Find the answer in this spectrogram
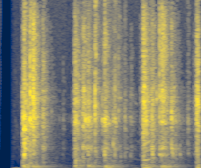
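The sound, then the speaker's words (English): Keyboard typing while writing an email: four short bursts of clicking keystrokes, quiet and alone, with brief gaps between them. “I'm writing a nasty email to DoorDash.”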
